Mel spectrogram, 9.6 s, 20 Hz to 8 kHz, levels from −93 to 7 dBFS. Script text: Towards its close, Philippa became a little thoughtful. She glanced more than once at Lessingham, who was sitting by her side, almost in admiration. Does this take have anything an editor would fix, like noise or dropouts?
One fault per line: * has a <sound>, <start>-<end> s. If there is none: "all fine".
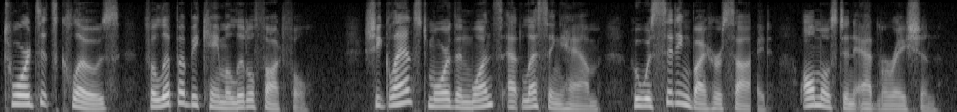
* has a dropout, 7.5-7.6 s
